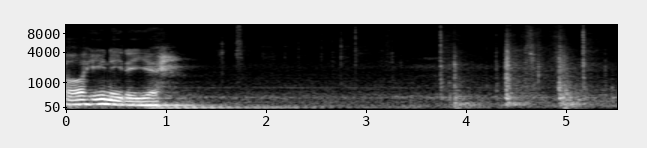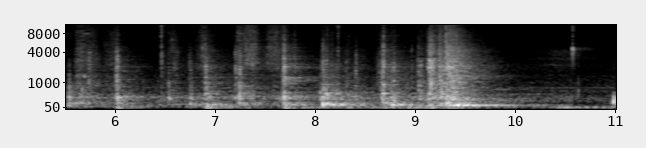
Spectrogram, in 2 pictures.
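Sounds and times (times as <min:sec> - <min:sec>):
printer parts clicking and knocking: 0:03.7 - 0:09.7.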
